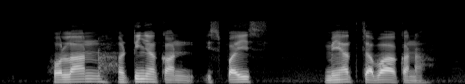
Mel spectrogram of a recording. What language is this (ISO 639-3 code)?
sat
